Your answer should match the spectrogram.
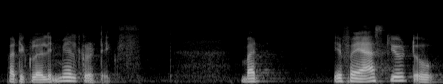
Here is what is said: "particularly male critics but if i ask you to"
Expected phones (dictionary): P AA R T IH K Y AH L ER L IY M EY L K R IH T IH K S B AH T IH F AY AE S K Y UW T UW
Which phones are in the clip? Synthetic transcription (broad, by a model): P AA R T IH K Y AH L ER L IY M EY L K R IH T IH K S B AH T IH F AY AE S K Y UW T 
